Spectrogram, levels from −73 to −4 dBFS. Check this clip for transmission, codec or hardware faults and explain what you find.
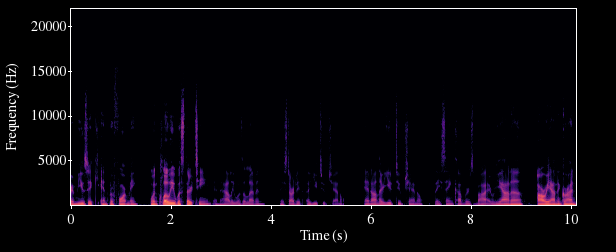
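Two bursts of zipper noise are present in the speech. From 2.42 to 2.92 s and from 7.98 to 9.0 s, the level moves in bare steps of about 2 dB: roughly 15 dB down, then back up. Each unsmoothed jump clicks, giving a ticking zip at around fifteen, then seven, steps a second.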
